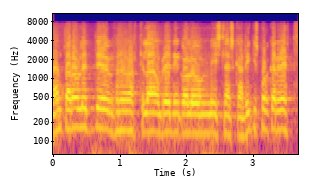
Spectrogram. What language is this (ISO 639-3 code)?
isl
